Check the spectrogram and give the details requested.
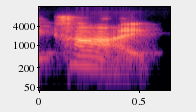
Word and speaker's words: chi: for you guys so you say kai okay so kai is a greek letter and it's just kind of this fancy script x okay so the chi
